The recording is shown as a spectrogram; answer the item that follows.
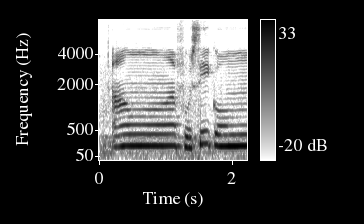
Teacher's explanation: نون ساکن کے بعد فا کا آنا اخفا پیدا کرتا ہے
